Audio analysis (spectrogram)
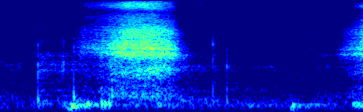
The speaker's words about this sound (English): We're taking a look around. And you hear something heavy sliding along the floor.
